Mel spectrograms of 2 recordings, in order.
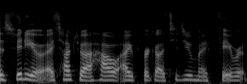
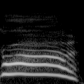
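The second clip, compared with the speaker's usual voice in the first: loud, high, drawn-out whoa; mock a roomful of startled guys; startled group shout; 14 semitones higher, 16 dB louder than usual. Guys react as mom walks in, startled shout. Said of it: "All the guys are like".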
